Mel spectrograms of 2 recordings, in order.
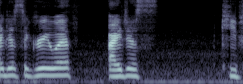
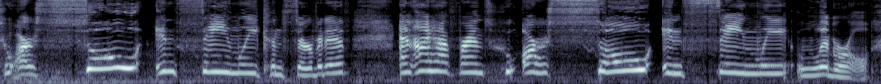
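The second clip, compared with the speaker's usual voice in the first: higher, rising worked-up outburst; heated retold rant; 6 semitones higher than usual. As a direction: vent like you're fed up with everyone. Quoting her heated rant to Kenny.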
